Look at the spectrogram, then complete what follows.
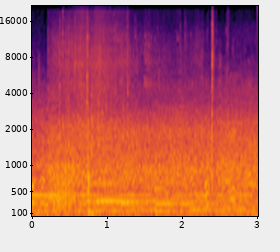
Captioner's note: water swooshing; gentle music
